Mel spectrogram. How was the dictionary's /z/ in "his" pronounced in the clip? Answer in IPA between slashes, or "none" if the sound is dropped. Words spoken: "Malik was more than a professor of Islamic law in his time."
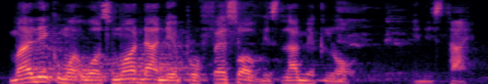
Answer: /s/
